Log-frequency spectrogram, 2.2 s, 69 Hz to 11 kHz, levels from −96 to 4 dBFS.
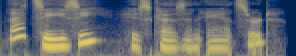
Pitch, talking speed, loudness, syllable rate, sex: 200 Hz, 135 wpm, -18 LUFS, 4.5 syllables/s, female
